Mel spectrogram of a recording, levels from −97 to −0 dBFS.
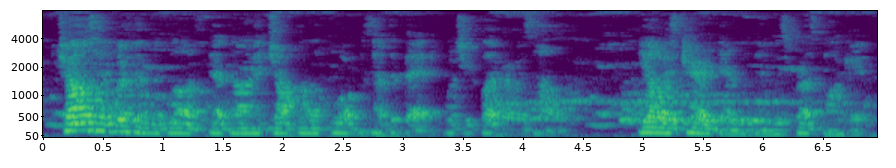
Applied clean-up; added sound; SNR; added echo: classical method WPE with log-MMSE.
